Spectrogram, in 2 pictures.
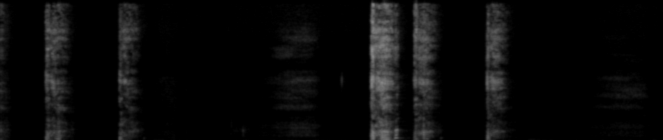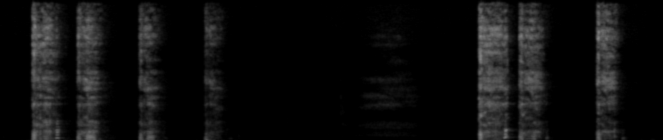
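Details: Repeated bouts of harsh coughing, about fourteen coughs in clusters of two to four with short breaths between; a painful morning coughing spell.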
